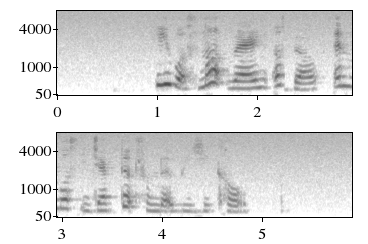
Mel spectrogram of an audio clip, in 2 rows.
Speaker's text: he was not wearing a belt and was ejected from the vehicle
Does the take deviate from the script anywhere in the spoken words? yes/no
no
